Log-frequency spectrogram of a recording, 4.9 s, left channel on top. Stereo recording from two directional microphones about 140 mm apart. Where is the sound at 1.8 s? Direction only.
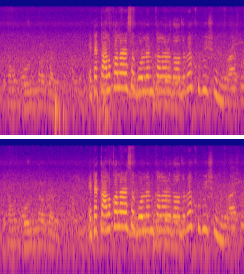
35° right (ahead or behind).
